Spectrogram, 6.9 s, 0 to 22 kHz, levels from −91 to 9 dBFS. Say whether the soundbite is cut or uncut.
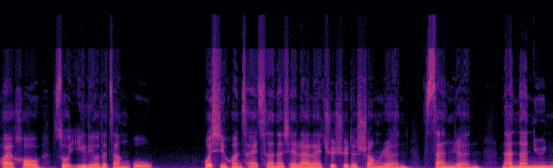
uncut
